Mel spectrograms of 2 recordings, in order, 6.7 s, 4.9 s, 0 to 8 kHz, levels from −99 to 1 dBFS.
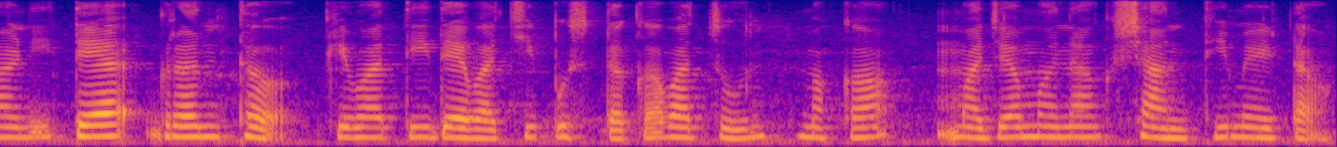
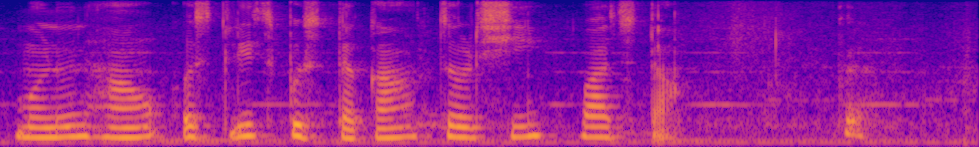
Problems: none marked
